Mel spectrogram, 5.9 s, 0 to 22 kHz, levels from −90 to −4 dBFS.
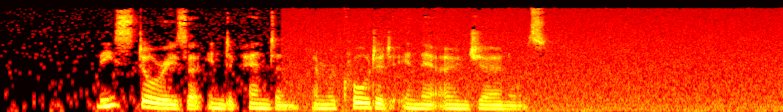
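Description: From the start to about 2.11 s, just before "and recorded in their", overdone noise removal acts on the recording. Bands near the noise estimate are gated away, leaving the background dropped and broken up into twinkling specks. A spectrogram shows patchy holes and isolated bright dots between words.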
